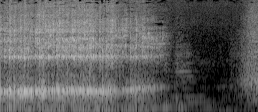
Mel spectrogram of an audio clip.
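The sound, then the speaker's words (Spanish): A single loud, rasping snore, a rough rattling exhale lasting over a second, then a brief quiet pause before a soft breath begins again. “Tal vez está dormido.”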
